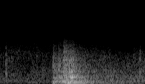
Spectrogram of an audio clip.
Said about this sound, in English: Another huge explosion just now. We're walking across the fields from a little village just to the east of Kobane towards the border fence.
